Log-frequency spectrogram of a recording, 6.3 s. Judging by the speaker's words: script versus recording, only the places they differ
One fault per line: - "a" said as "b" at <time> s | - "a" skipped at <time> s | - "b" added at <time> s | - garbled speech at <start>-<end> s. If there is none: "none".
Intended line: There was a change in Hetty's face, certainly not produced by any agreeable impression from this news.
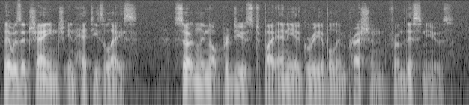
- "face" said as "lace" at 1.4 s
